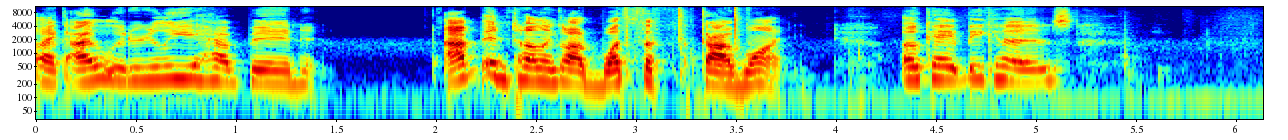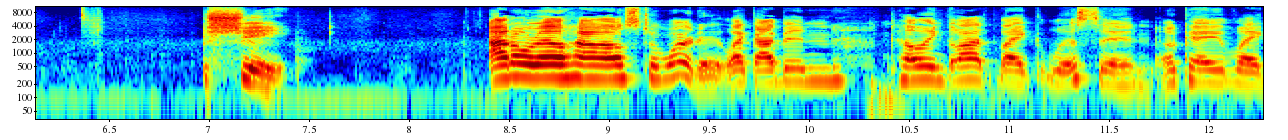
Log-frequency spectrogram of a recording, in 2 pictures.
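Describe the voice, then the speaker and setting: With an animated tone and a high pitch, a woman talks at a moderate pace, leaving long, frequent pauses. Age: 20s. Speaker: lifestyle vlogger. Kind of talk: casual chat.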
